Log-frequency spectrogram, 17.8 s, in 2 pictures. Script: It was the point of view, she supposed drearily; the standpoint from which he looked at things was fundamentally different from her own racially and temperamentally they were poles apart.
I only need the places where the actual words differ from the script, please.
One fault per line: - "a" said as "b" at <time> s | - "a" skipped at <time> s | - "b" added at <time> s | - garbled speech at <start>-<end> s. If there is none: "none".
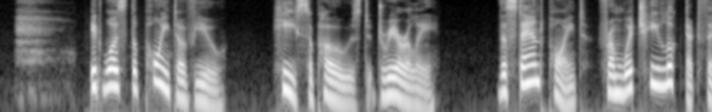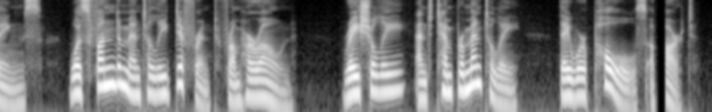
- "she" said as "he" at 3.4 s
